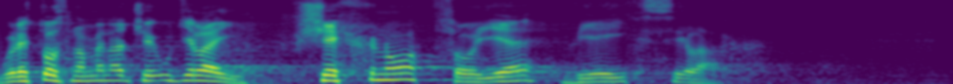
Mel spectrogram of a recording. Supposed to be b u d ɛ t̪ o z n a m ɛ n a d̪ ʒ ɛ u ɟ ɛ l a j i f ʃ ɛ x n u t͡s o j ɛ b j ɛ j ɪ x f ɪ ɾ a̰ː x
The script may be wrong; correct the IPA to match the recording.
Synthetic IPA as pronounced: b u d ɛ t̪ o z n a m ɛ n a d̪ ʒ ɛ u ɟ ɛ l a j i f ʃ ɛ x n o t͡s o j ɛ v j ɛ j ɪ x s ɪ l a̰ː x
